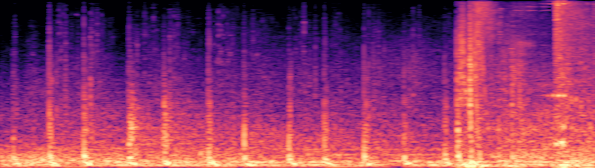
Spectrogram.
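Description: Heavy boots thud quickly on a metal floor.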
